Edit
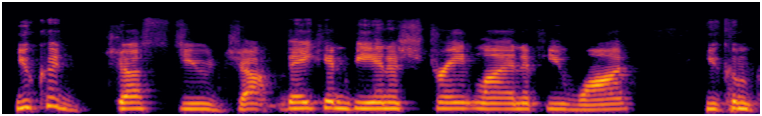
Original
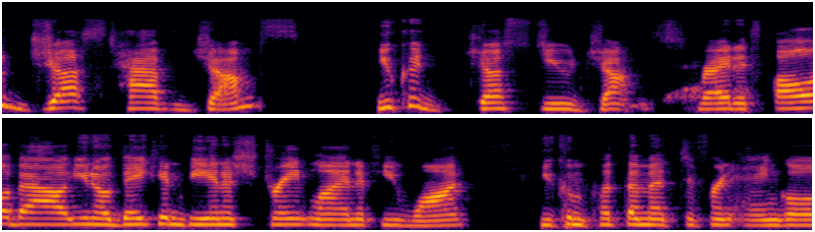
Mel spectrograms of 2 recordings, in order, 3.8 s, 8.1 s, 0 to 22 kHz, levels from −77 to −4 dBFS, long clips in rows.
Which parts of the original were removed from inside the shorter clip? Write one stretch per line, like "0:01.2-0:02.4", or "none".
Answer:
0:03.2-0:04.6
